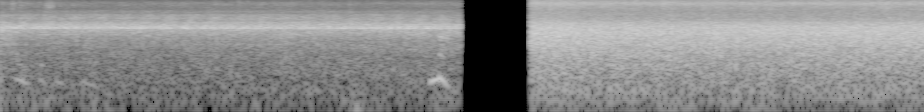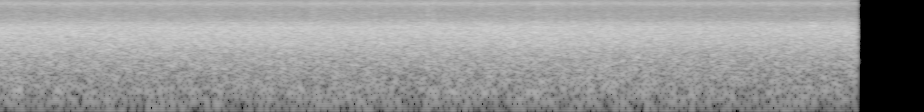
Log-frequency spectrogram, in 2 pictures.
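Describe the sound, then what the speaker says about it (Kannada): Heavy rain pours in a loud, steady hiss, briefly cut by a moment of silence before continuing unbroken. "ಜೋರು ಮಳೆ ಬರ್ತಾ ಉಂಟು"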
